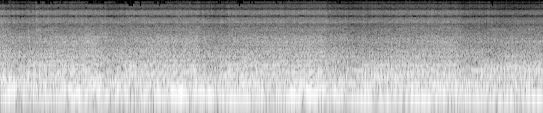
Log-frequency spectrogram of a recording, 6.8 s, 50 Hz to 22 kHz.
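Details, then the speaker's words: 1967 Ski-Doo Alpine twin-track snowmobile, sat many years, running on its own fuel line before carb cleaning: low, blubbery two-stroke with wavering muffled note that never clears; rich running from flooding carburetor, owner suspects debris in needle and seat. "We saw the sled run yesterday, but it was flooding extremely bad. I'm pretty sure we have debris in the needle and seat."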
